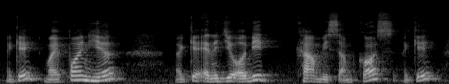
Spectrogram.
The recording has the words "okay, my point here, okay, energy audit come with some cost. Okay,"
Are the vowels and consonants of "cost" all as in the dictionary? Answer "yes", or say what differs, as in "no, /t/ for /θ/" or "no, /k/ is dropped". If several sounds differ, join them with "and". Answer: no, /t/ is dropped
